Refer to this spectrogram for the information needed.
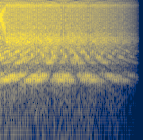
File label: SFX E Laser; Graze Counter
